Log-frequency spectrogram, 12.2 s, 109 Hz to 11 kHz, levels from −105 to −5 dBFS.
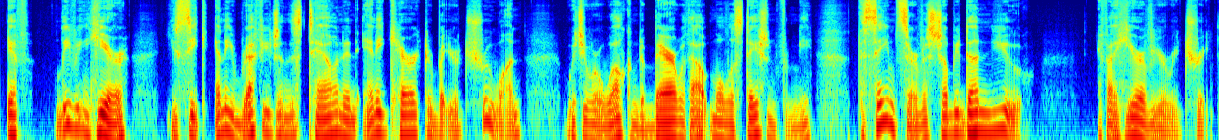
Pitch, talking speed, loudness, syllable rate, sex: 115 Hz, 195 wpm, -21 LUFS, 4.6 syllables/s, male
